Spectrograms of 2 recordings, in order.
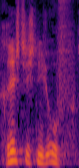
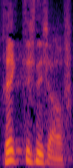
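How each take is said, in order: First: "Richt dich nicht auf" in Hessian dialect, "auf" said as "uf"; light Hessian pronunciation, "auf" turned into "uf"; Hessian accent. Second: Said in the usual way. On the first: Shown as a demonstration. Preacher playfully quoting his slogan in Hessian dialect, Hessian accent. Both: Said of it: "wie man das auch hessisch ausspricht".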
